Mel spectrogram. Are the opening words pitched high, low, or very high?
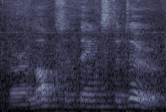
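low. The opening words are on a comfortable low pitch. "with there are low pitched"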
